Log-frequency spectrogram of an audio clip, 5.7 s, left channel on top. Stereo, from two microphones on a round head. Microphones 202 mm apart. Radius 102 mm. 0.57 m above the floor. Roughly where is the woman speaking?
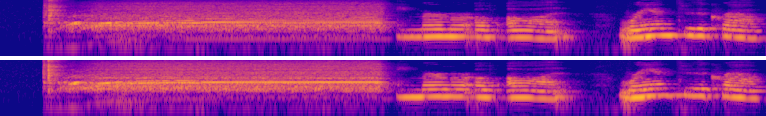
Centre.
